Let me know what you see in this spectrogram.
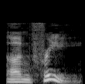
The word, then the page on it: unfree: British English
